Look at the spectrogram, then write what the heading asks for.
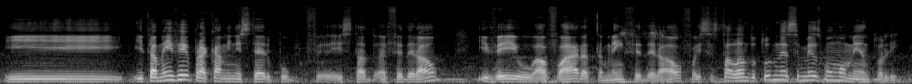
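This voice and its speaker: Speaking at a normal speed with hardly any pauses, a man in a medium-pitched, animated voice is interviewed as a landowner. He makes his case emphatically, listing and repeating his points in a conversational exchange. Background noise is audible.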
